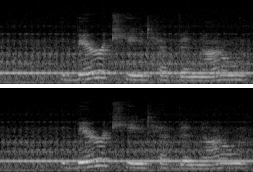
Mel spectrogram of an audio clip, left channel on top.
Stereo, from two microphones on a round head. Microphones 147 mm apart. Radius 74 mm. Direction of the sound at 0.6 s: 50° left (ahead or behind).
